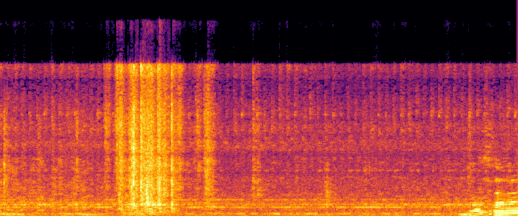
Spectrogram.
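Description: Pigeons in a breeders' club loft give soft, low coos in short bursts, fairly faint against a quiet background.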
